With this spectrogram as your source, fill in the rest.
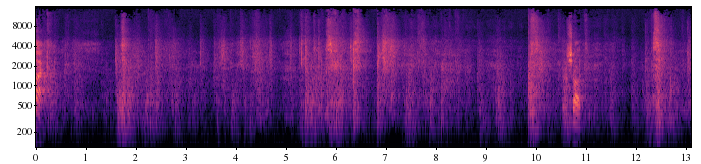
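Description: Feet shuffle and scuff on a padded floor.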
